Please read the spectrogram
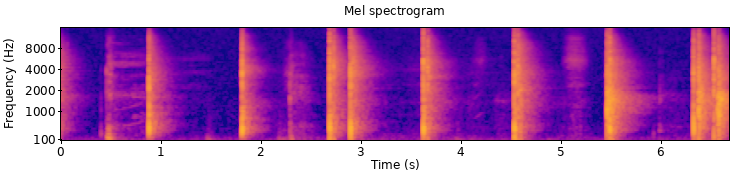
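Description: Loud, sharp hand claps, the distinct clap pattern that audiences clap along to in a song, about ten in a syncopated pattern with a few quick doubled claps, each ringing briefly before the next. Softer taps sit between them, and no one speaks.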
